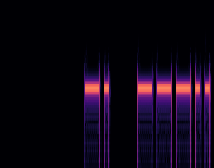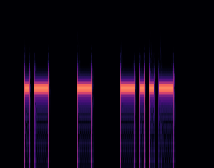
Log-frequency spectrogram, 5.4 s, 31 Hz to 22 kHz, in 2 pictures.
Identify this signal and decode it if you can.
Morse code, heard as a keyed tone, about 19 wpm, spaced as for 14 wpm, 700 Hz. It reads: N8ATX
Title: 231 Lesson 37g - Letter x - Call Signs 20wpm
